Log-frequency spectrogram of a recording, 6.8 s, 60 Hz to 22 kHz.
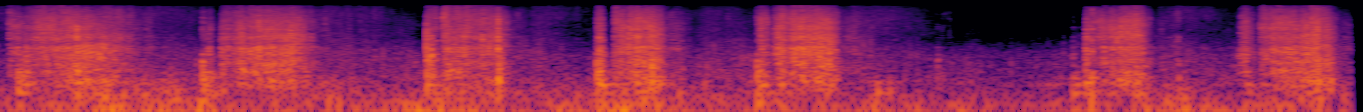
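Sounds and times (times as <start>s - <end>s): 
shoveling snow with a shovel: 0.0s - 4.7s, 5.4s - 6.8s.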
